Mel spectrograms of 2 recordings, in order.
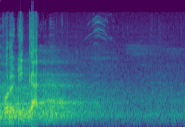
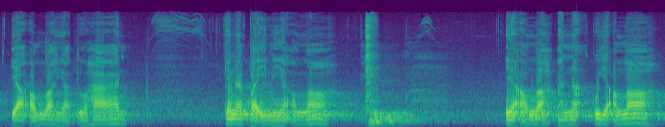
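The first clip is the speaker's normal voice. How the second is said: pleading prayer; 5 semitones lower, 4 dB quieter than usual. Acted. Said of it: "mengadunya hanya kepada Allah".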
